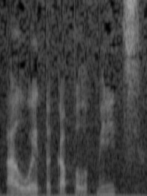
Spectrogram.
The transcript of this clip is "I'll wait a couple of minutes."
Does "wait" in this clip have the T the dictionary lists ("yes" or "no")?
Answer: yes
